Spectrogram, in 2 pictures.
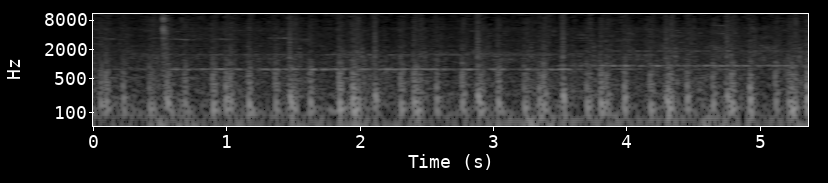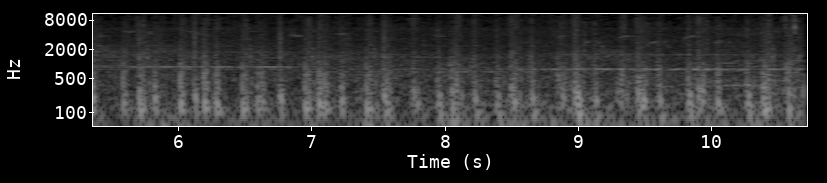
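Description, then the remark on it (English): Steady clip-clopping of horse hooves pulling a carriage in the video game Skyrim, by the town of Falkreath, a brisk continuous rhythm of sharp knocks throughout, with faint wheel creaks and a thin high tone running underneath. No one speaks. “And there's the carriage.”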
